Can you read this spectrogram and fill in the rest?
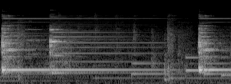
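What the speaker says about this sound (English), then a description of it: "I'll ring the doorbell." A newly installed home doorbell chimes several times in quick succession, bright ringing tones with lingering decay, close and clear with no talk.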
